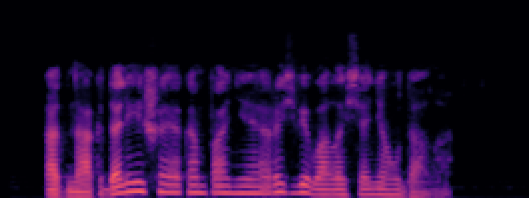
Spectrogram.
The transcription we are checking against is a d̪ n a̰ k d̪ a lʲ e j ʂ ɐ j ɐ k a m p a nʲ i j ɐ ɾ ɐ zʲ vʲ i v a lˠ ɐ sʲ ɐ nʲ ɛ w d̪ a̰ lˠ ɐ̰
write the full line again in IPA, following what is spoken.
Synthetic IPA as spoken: a d̪ n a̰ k d̪ a lʲ e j ʂ ɐ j ɐ k a m p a nʲ i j ɐ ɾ ɐ zʲ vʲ i v a lˠ ɐ sʲ ɐ nʲ ɛ w d̪ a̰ lˠ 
